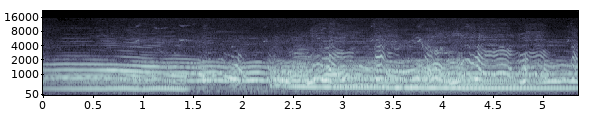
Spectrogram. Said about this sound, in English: And wolves will howl on different frequencies, particularly the pups. Will be a much higher frequency.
